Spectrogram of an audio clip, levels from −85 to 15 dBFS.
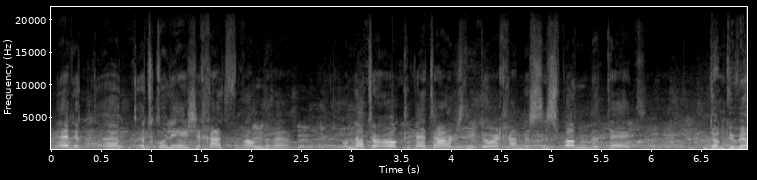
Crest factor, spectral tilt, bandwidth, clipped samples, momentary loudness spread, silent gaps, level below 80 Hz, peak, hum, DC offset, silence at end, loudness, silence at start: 18 dB; -4 dB/octave; 19.5 kHz; under 0.1%; 12 LU; none; -72 dBFS; 0 dBFS; none; under 0.1%; 0 s; -18 LUFS; 0 s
